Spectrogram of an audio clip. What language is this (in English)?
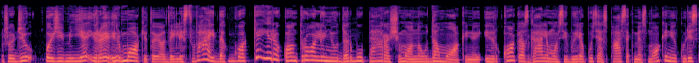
Lithuanian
